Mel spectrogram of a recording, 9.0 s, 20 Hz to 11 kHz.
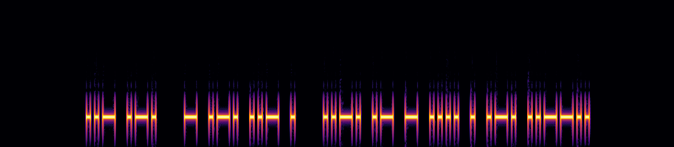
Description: Morse code, heard as a keyed tone, about 21 wpm, 700 Hz. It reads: UR TRUE FATHER?
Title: Sentences from Top 400 Words and Abbreviations 22wpm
